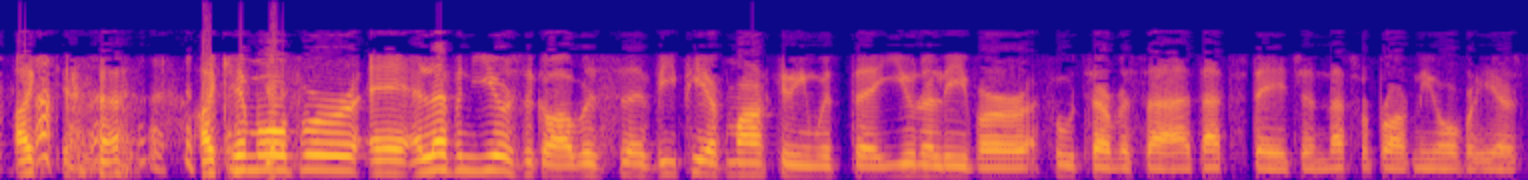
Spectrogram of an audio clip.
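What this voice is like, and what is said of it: Irish accent. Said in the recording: “Keep the Irish. It works better.”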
